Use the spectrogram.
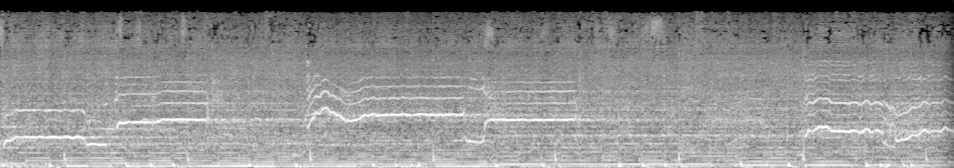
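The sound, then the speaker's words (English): A loud, dense stretch of heavy rock with thick low end and wailing, bending vocal or guitar lines, driving steadily at full volume before cutting off abruptly at the close. “heavy rock or whatever, and it's yeah.”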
